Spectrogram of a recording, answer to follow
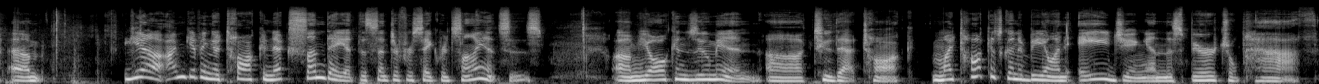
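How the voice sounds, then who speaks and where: A woman with an American accent talks at a fairly slow pace. Her pitch swings very widely. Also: medium pitch for a woman. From US Midwest (Iowa). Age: 70s. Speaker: spiritual teacher. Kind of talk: interview.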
